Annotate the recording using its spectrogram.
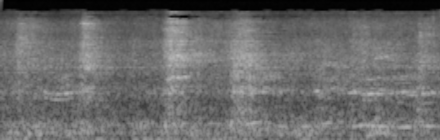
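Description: Passenger train running, heard from inside the coach: a steady rumble of wheels on track, with sharp clicks as the wheels cross rail joints, three of them about half a second apart in the middle.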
